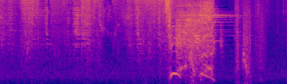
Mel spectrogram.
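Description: Steel blades clash and scrape.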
